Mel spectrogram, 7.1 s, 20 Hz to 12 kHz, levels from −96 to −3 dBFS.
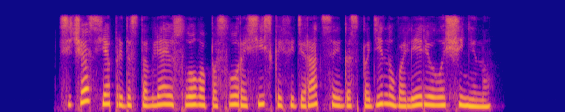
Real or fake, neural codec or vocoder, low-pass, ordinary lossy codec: fake; codec, 16 kHz, 4 kbps, FunCodec, trained on Chinese and English, 50 frames a second; 7.2 kHz; AAC, 64 kbps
